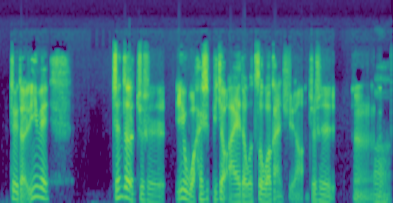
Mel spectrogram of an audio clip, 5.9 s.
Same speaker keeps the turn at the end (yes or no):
yes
